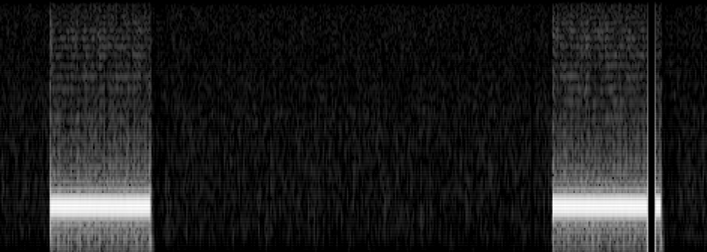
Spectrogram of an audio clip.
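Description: A steady mid-pitched telephone line tone sounds as two long beeps of about one second each, separated by a silent gap of several seconds, with a faint noisy hiss under each beep and a very short blip after the second.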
